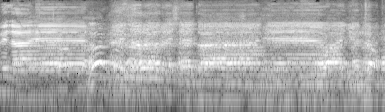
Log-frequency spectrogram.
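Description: A man's voice chanting a religious chant in long, held notes that waver slightly in pitch, with short breaks between phrases.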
